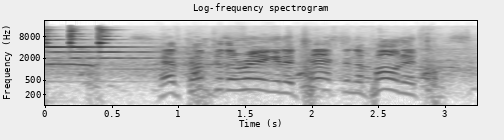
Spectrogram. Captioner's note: bell ringing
